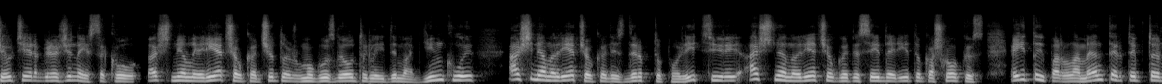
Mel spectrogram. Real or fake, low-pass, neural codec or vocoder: fake; 10.8 kHz; codec, 16 kHz in and 24 kHz out, 0.8 kbps, FocalCodec, streaming, 65536 codes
